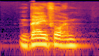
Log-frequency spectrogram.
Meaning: a less common or subordinate variant, a byform
- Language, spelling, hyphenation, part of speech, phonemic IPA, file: Dutch, bijvorm, bij‧vorm, noun, /ˈbɛi̯.vɔrm/, Nl-bijvorm.ogg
